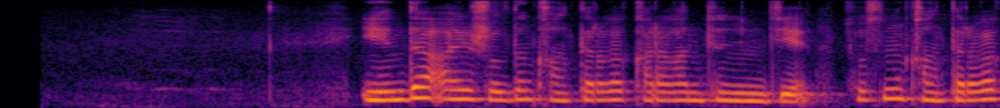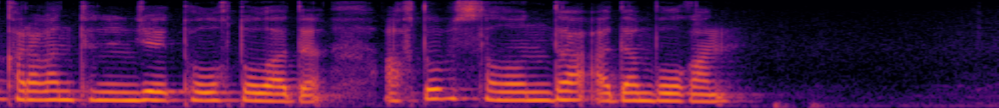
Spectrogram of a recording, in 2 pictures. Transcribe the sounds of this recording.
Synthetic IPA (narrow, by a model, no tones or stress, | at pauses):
je̞nd̪ɪʔɑjʒəlˠd̪əɴqʰɑɴt̪ɑɾʁɑqʰɑɾɑʁɑnt̪ʰʏnɪnd̪e̞so̞səɴqʰɑɴt̪ɑɾʁɑqʰɑɾɑʁɑnt̪ʰʏnɪnd̪e̞t̪ʰo̞lˠəq̚t̪ʰo̞lˠɑd̪əaft̪o̞busːalˠo̞nənd̪ɑʔɑd̪ɑmbo̞lˠʁɑn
